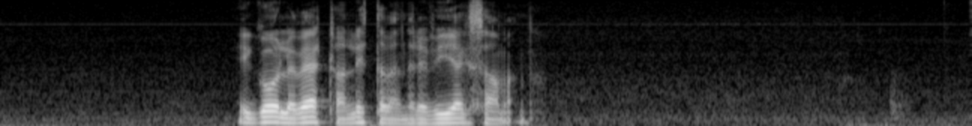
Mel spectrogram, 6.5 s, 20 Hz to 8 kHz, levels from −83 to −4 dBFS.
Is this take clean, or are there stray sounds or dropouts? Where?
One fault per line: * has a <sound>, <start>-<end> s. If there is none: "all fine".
all fine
